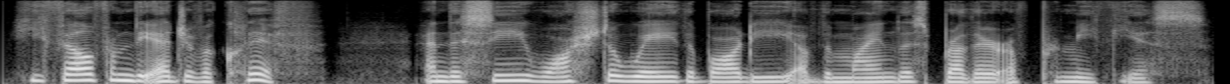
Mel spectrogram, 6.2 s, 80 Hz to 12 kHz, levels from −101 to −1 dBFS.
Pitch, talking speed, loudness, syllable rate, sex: 185 Hz, 205 wpm, -18 LUFS, 5.1 syllables/s, female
